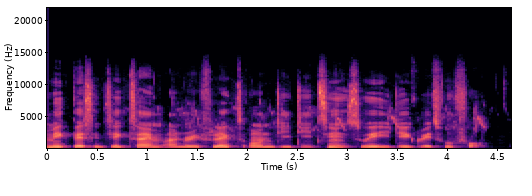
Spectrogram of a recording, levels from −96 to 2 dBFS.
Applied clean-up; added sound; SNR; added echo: neural mask model Resemble Enhance denoiser.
